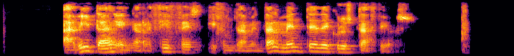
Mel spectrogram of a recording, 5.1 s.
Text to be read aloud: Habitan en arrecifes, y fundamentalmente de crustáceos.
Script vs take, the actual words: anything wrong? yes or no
no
